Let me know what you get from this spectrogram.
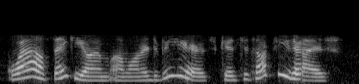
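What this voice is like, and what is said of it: Sexy put-on Athena voice. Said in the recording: “You have a very sexy voice. ... I'm doing my Athena voice, which I'm out of practice”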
